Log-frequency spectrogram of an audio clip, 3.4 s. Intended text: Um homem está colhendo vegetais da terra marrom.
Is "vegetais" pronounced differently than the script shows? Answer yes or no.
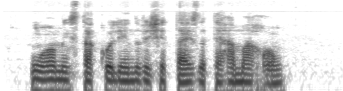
no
